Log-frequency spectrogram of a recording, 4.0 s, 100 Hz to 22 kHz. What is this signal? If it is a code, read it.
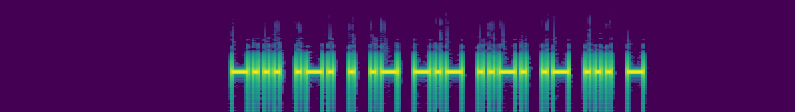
Morse code, heard as a keyed tone, about 44 wpm, 700 Hz. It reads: BREAKFAST
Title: Top 1251-1500 Words 45wpm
